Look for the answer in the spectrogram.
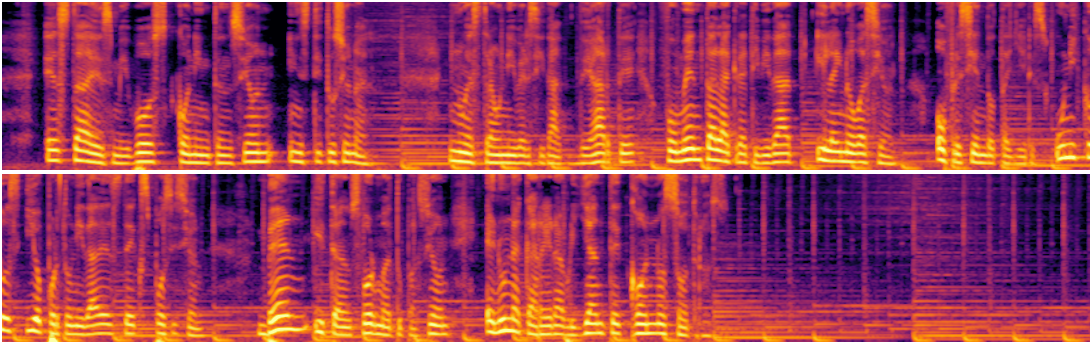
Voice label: Institucional Musicalizado, jingle

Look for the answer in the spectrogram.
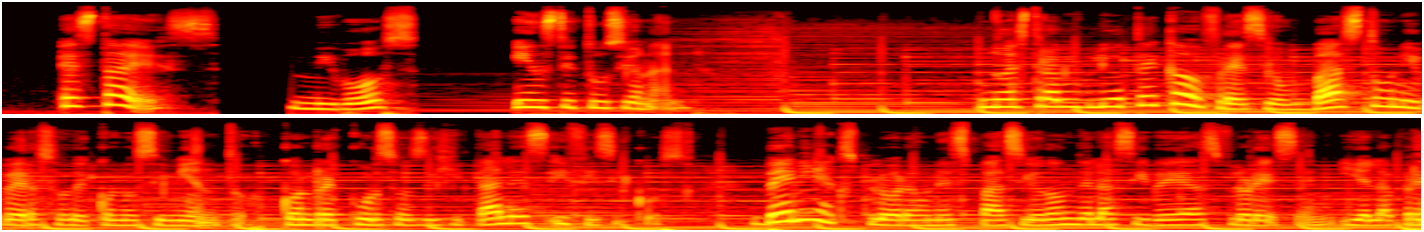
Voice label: Institucional Musicalizado; jingle

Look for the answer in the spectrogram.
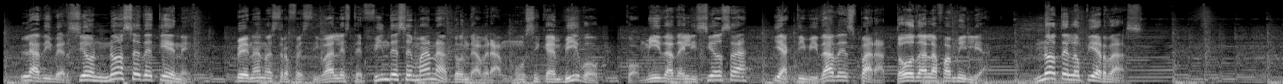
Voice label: Dinamica Musicalizado, locutor

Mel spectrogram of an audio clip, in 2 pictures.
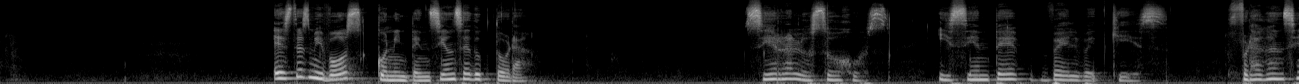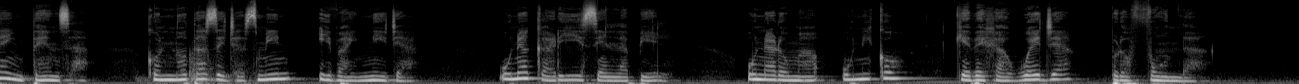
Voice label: Seductora, locutora

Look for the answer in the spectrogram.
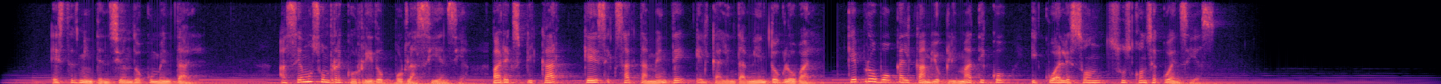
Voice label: Documental, locutora

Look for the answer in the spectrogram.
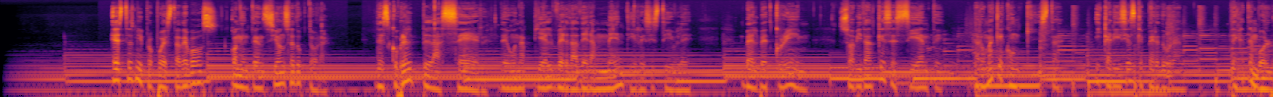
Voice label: Seductora Musicalizado, locutor

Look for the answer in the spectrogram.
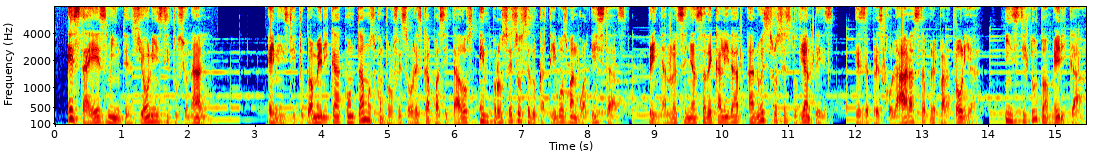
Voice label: INSTITUCIONAL

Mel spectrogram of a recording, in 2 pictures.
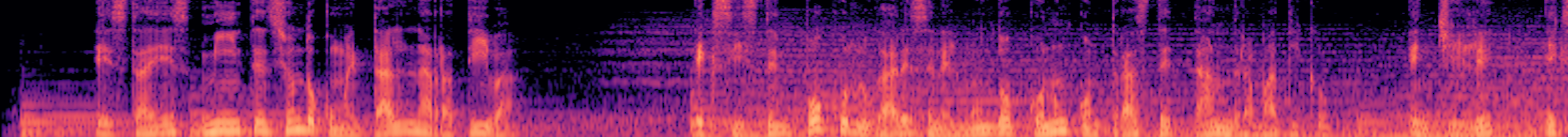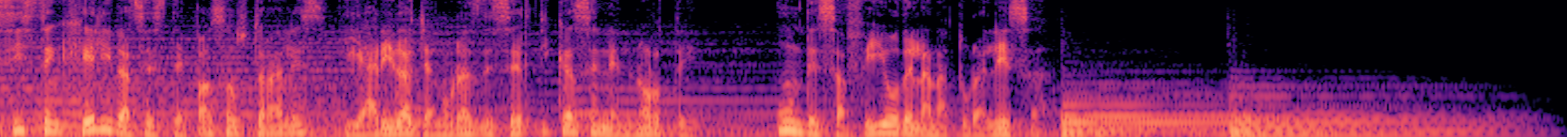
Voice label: documental, locutor

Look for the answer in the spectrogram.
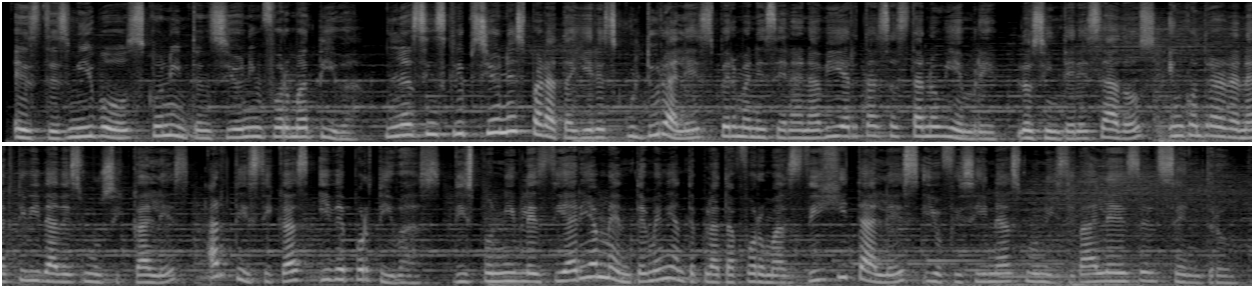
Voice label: Informativa Musicalizado

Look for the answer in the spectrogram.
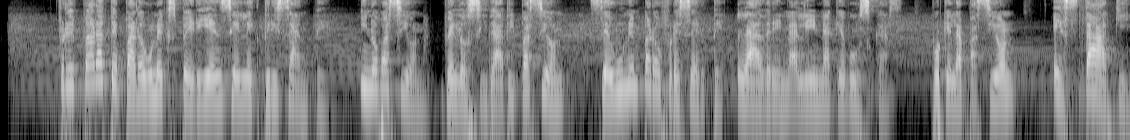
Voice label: Dinamica musicalizado, locutora

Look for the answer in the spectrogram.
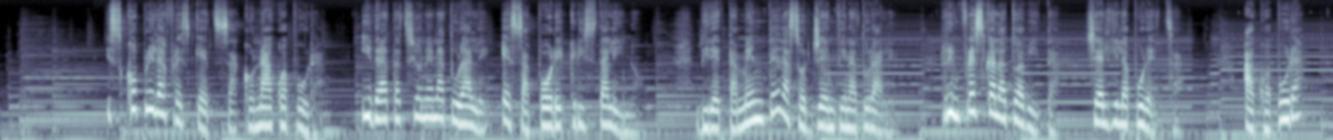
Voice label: Italiano musicalizado

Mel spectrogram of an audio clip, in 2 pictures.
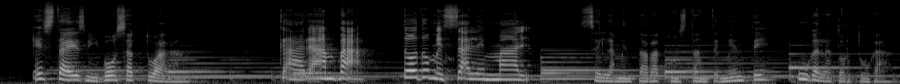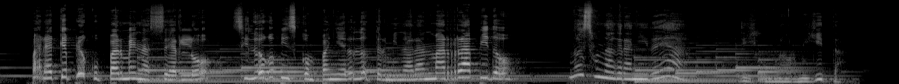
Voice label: ACTUADA, locutora

